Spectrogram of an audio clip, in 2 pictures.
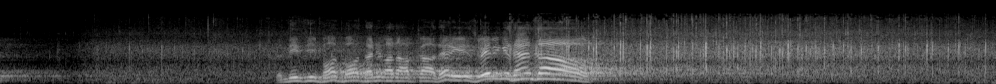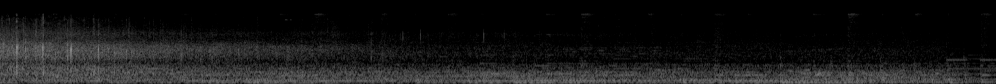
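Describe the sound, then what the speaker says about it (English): Audience applause at a film festival closing ceremony, the 52nd International Film Festival of India in Goa, a burst of clapping that swells loudly then slowly fades into a lingering crowd murmur, with a host speaking over it. "Round of applause for him, ladies and gentlemen."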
